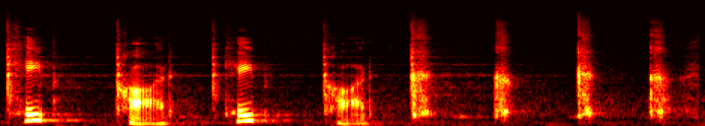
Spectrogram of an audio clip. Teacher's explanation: In one case, the k is produced way back in the mouth. The other, it's produced much farther forward. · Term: co-articulation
